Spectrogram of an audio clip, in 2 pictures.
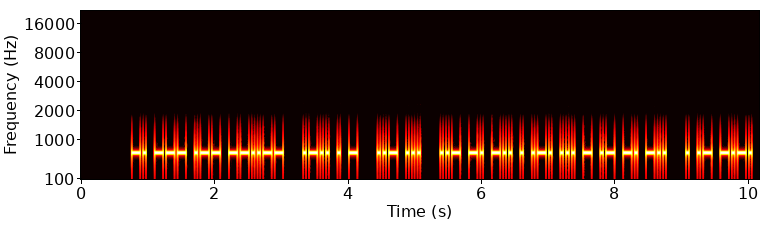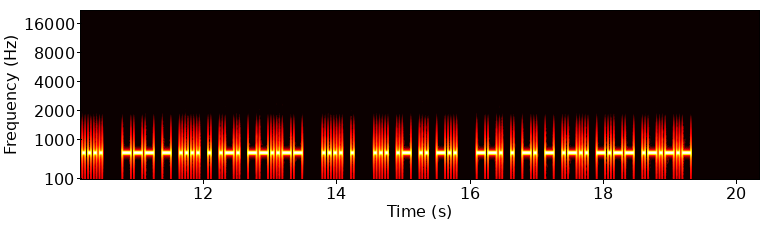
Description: Morse code, heard as a keyed tone, about 28 wpm, 700 Hz. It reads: NOW, LET US UNDERSTAND EACH OTHER, HE SAID GENTLY.
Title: Sentences from Top 1500 Words 28wpm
